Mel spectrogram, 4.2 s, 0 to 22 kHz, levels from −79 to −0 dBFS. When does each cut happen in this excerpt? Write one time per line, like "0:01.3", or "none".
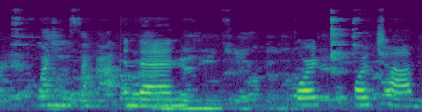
0:01.2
